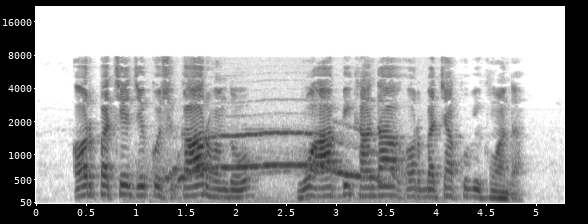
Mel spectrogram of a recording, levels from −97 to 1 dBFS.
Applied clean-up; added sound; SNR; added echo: none; Dog; 4 dB; none.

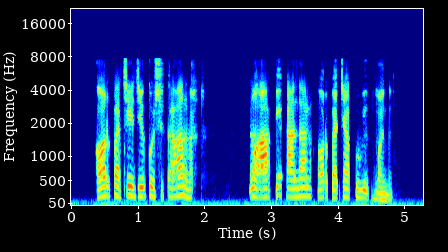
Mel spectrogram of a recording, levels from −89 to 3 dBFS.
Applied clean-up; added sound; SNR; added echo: neural diffusion model UNIVERSE++.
